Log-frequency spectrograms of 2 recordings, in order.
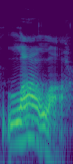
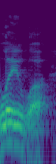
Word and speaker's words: Lala: Now, Tropical Storm Lala, I'm pretty sure that's actually how you say it, not Leila.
